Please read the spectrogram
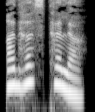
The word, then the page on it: ಅಧಃಸ್ಥಳ: adhahsthaḷa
